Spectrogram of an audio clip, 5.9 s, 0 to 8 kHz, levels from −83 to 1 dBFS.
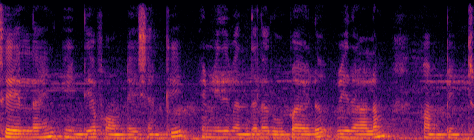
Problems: constant background noise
